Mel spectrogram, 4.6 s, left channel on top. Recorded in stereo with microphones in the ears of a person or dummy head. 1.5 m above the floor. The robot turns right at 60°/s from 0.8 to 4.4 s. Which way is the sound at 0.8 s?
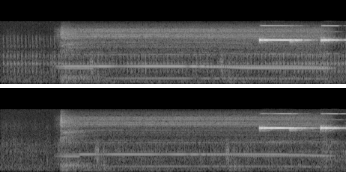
20° right (ahead or behind).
